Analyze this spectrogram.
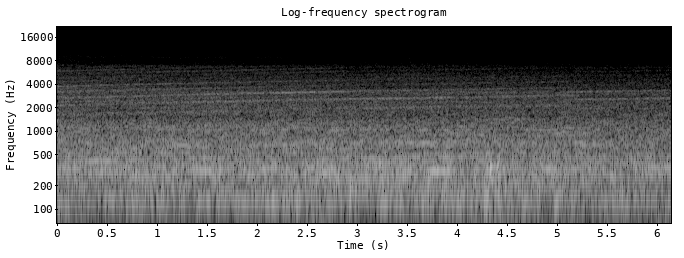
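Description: Class 323 electric multiple unit pulling away and receding along the track, wheels rumbling on the rails with a steady high whine from its electric traction equipment.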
